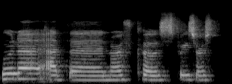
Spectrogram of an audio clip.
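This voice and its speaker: A woman's voice: mid-range voice, steady tone, a little slow, a bit bright, distant mic, a little hiss or hum. A young woman hosting a meeting, chatting casually and laughing, with plenty of fillers. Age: young adult. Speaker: meeting host. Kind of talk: casual video-call chat. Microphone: video call.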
